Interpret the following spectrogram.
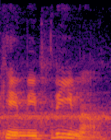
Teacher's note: when the r is just one r in the middle of a word then it's more like the d in daddy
